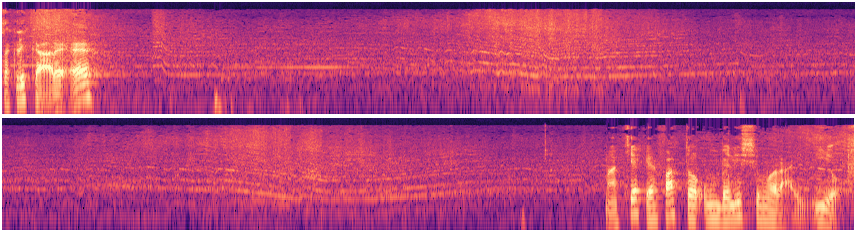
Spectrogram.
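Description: A racing car engine whines, rising and falling in pitch.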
